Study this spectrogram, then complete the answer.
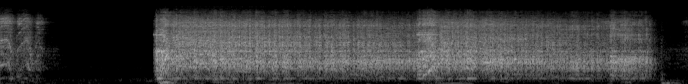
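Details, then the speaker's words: Arrma Limitless RC car after remounting and rebinding a new Spektrum receiver: bright, even electric whir spins up, holds several seconds and winds down; motor still working properly. "there we go so it's still working properly"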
